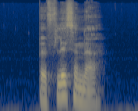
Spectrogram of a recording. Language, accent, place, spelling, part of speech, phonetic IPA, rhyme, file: German, Germany, Berlin, beflissener, adjective, [bəˈflɪsənɐ], -ɪsənɐ, De-beflissener.ogg
- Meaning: 1. comparative degree of beflissen 2. inflection of beflissen: strong/mixed nominative masculine singular 3. inflection of beflissen: strong genitive/dative feminine singular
